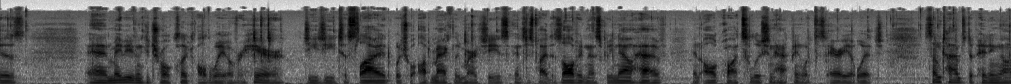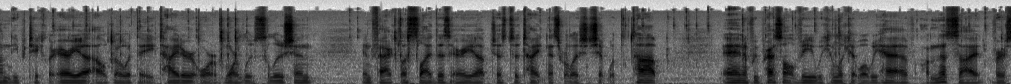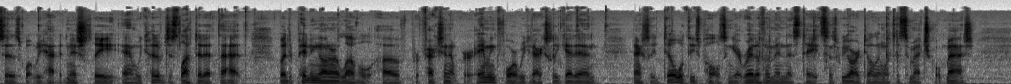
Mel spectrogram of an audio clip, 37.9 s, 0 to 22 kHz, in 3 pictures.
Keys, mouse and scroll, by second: 0.1 middle click, 1.6 ctrl+click, 3.1 g, 3.3 g, 4.0 click, 5.8 2, 6.1 click, 6.5 ctrl+x, 7.0 middle click, 9.4 scroll down 1, 10.0 alt+v, 10.4 click, 11.2 middle click, 11.7 shift+middle click, 12.2 scroll up 1, 12.6 middle click, 13.5 shift+middle click, 13.7 shift+scroll up 1, 14.0 2, 14.4 click, 15.0 shift+click, 15.3 g, 15.5 g, 17.0 click, 17.5 g, 17.7 g, 19.4 click, 19.5 Tab, 20.2 scroll down 1, 20.4 middle click, 20.8 scroll down 1, 21.0 shift+middle click, 21.1 shift+middle click, 21.3 middle click, 21.8 alt+v, 22.2 click, 22.6 middle click, 23.2 alt+a, 24.7 middle click, 25.5 middle click, 25.9-27.6 scroll up 1, 28.0 middle click, 28.5 scroll up 1, 32.2 shift+Num_Lock, 32.2 scroll down 1, 32.3 shift+middle click, 32.6 middle click, 35.4 alt+x.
